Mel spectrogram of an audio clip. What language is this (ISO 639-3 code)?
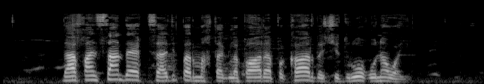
pus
